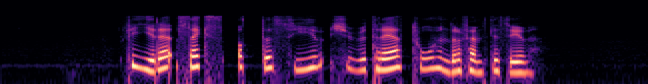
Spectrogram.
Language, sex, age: Norwegian, female, 23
